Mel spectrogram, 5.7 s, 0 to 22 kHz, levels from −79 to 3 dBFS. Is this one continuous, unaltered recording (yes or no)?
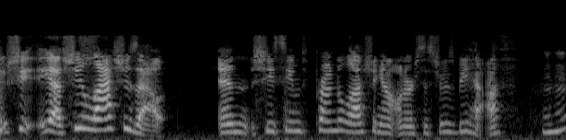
yes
